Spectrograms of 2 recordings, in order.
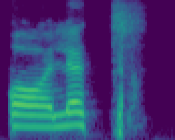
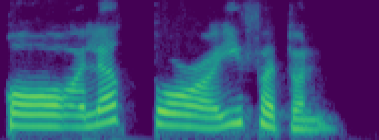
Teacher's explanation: بٹ اب آپ کو یہ بتاتا ہے ادغام کا رول کہ اب آپ نے تا کو نہیں ہمس کرنا، آپ نے ڈائریکٹ تا کو تو میں ملا دینا ہے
